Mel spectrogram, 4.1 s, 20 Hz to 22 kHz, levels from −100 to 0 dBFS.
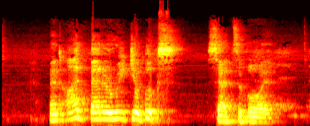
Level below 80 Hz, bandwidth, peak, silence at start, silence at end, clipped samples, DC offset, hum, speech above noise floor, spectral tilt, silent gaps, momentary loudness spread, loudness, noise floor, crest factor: -54 dBFS; 15.5 kHz; 0 dBFS; 0.65 s; 0.35 s; under 0.1%; under 0.1%; none; 41 dB; -4.5 dB/octave; none; 14 LU; -12 LUFS; -52 dBFS; 14 dB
